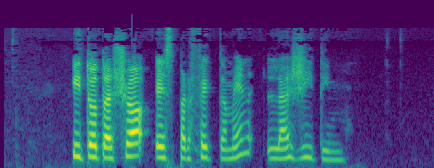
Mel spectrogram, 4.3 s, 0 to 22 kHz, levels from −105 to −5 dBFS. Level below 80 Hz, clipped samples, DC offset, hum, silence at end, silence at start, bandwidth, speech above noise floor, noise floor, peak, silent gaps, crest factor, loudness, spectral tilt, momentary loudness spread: -66 dBFS; under 0.1%; under 0.1%; none; 0.95 s; 0.7 s; 11.5 kHz; 53 dB; -70 dBFS; 0 dBFS; none; 20 dB; -17 LUFS; -2.5 dB/octave; 17 LU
